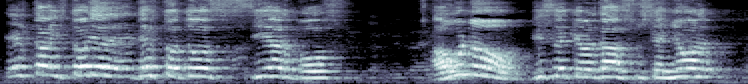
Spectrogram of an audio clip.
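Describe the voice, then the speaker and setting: A male preacher giving a sermon with Bible reading, dropping in "¿verdad?" and "eh" and drawing out key words slowly. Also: very high-pitched. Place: church. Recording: very echoey, voice far from the mic.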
